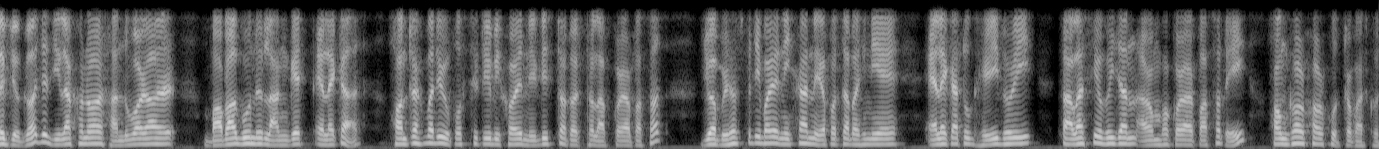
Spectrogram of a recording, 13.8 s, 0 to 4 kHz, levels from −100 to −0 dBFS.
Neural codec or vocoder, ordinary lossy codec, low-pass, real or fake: autoencoder, 48 kHz, 32 numbers a frame, DAC-VAE, trained on Japanese speech; none; 3.6 kHz; fake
